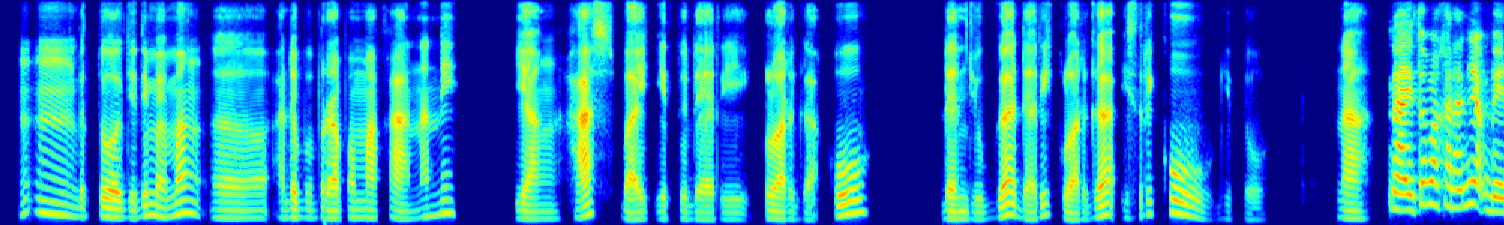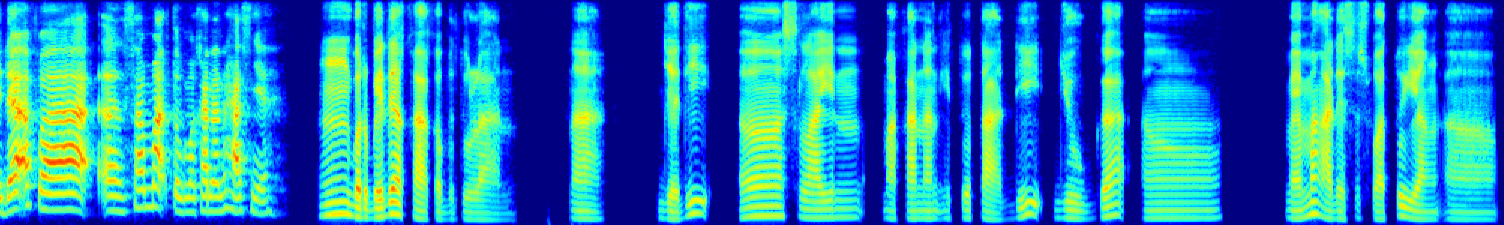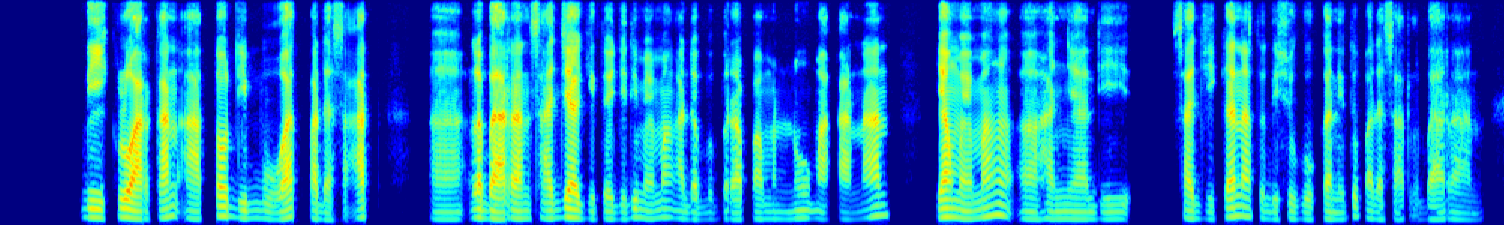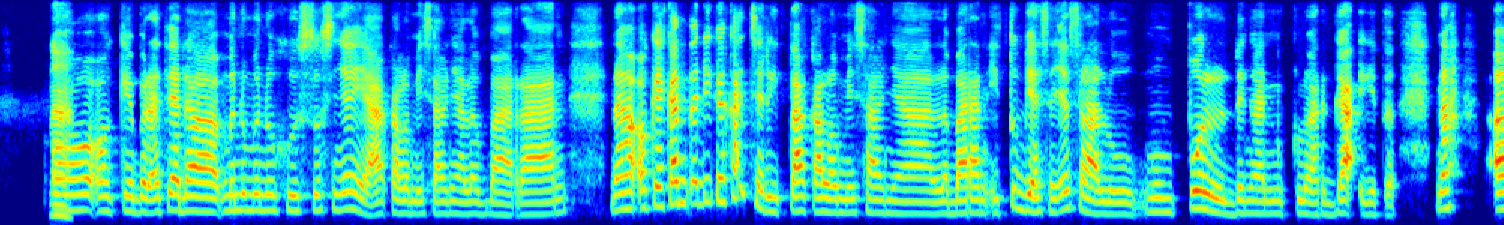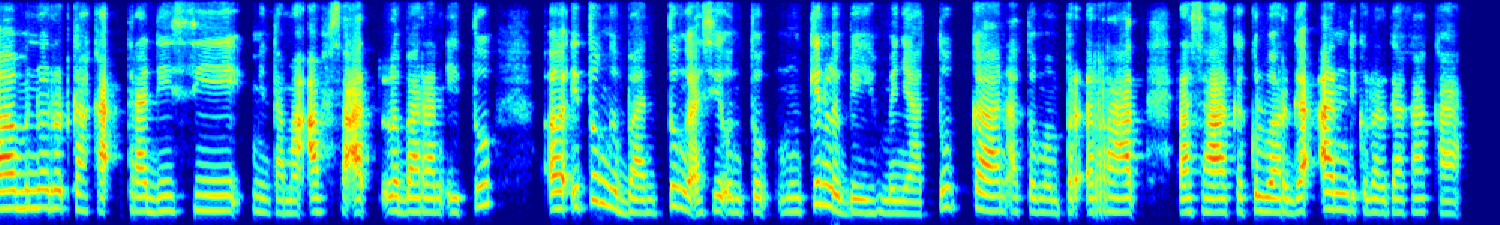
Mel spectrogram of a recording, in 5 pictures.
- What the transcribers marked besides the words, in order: none
- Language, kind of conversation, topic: Indonesian, podcast, Bagaimana tradisi minta maaf saat Lebaran membantu rekonsiliasi keluarga?
- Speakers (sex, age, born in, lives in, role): female, 35-39, Indonesia, Indonesia, host; male, 35-39, Indonesia, Indonesia, guest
